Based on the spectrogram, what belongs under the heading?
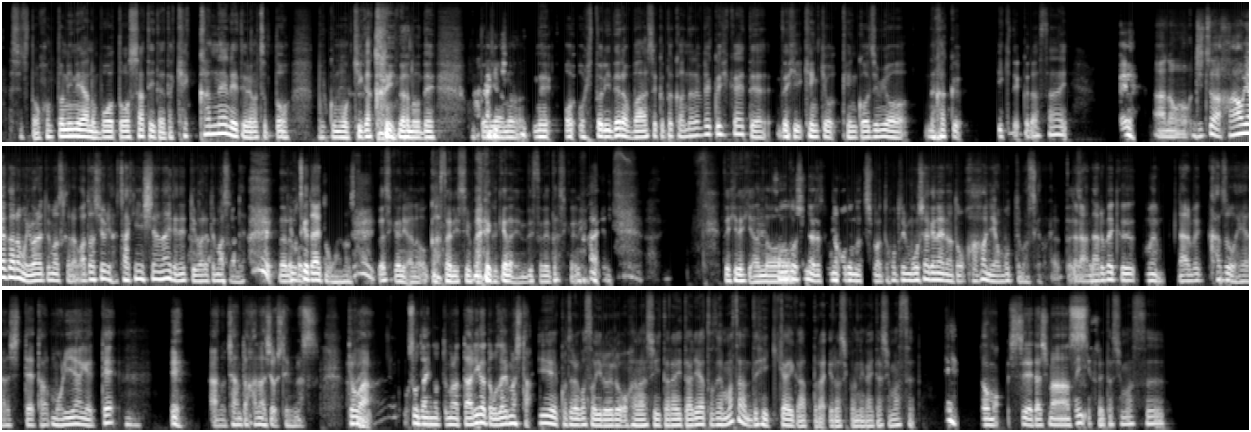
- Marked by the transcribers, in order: unintelligible speech; laughing while speaking: "気がかりなので"; laugh; laugh; laughing while speaking: "心配かけないように"
- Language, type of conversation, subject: Japanese, advice, 断りづらい誘いを上手にかわすにはどうすればいいですか？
